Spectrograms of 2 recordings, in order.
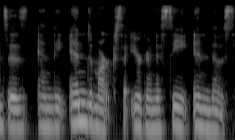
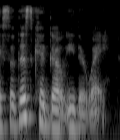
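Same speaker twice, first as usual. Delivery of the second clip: normal talking voice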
